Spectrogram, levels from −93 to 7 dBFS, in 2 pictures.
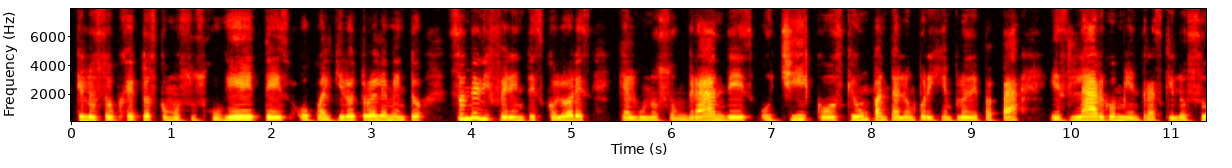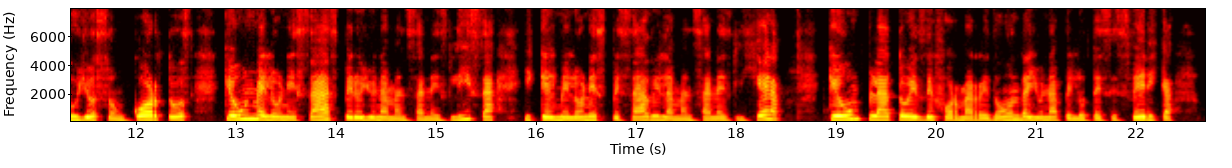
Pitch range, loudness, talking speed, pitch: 185-235 Hz, -24 LUFS, 180 wpm, 210 Hz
